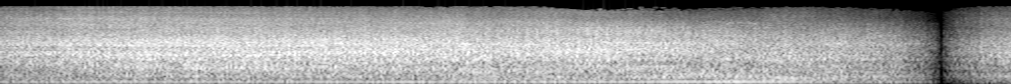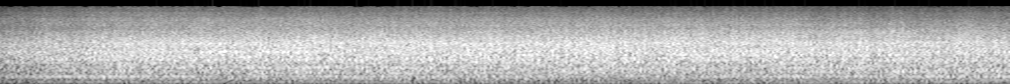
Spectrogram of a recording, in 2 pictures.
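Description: Zetor tractor's diesel engine running steadily under load while pulling a reversible plough through the soil, in two stretches split by a short break about six seconds in.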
